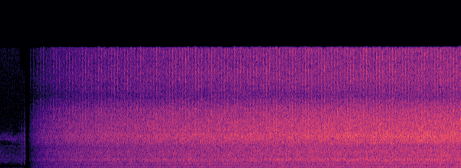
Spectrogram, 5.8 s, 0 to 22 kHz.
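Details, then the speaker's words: Walk-behind lawn mower engine started and run for five minutes to warm the oil before an oil change: starts at once and settles into a smooth, even drone that firms up as it warms, with no knocks or misfires. "Teraz si motor naštartujeme, necháme ho bežať 5 minút, aby sa olej zahrial."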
